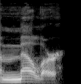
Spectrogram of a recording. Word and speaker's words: Mellor: He would say, boys, let me tell you what it means to be a Mellor. And that's my last name, which is spelled a little bit different. It's M-E-L-L-O-R.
